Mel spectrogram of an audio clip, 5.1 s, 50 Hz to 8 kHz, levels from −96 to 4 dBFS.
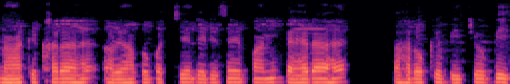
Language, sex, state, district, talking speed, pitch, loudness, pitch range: Hindi, male, Bihar, Sitamarhi, 200 wpm, 125 Hz, -25 LUFS, 125-130 Hz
